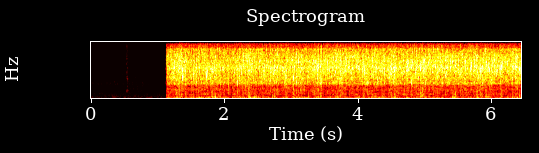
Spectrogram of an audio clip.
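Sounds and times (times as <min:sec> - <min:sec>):
meat sizzling in a pan: 0:01.1 - 0:06.4.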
